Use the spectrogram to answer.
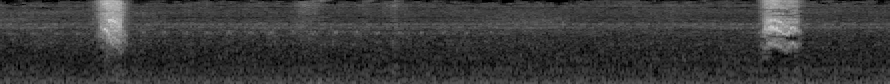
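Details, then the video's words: Two brief, high chip notes from a female yellow-bellied seedeater, a call said to stir males into song, set about three seconds apart against a quiet hiss and faint steady whine. "Esse Piado de Fêmea de Papa capim é Seu Papa capim Vai Ficar Cantando RÁPIDO!!!"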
